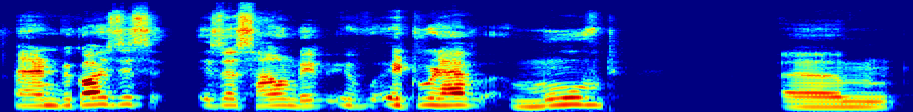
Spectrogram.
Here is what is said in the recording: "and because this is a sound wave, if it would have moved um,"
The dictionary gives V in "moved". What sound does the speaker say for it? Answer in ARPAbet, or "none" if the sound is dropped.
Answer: V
